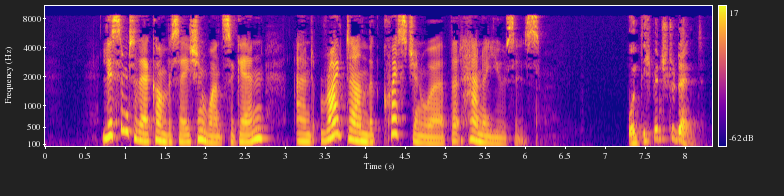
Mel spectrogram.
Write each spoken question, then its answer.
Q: write down the question word that Hannah uses.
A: The answer is what? Was.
